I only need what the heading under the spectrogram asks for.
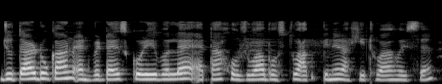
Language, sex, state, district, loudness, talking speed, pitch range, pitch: Assamese, female, Assam, Kamrup Metropolitan, -16 LUFS, 150 wpm, 220-250 Hz, 230 Hz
